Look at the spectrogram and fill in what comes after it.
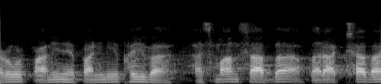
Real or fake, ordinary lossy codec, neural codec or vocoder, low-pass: fake; none; codec, 16 kHz, 1.1 kbps, Voila-Tokenizer; 7.2 kHz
